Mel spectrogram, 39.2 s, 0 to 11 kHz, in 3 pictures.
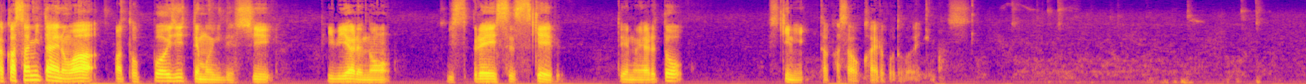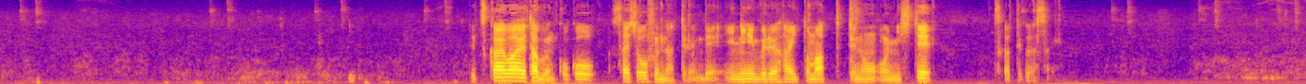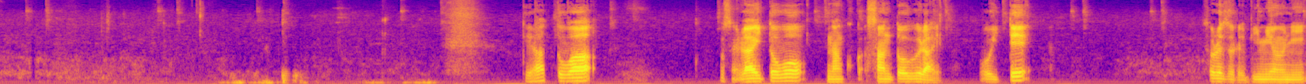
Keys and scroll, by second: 11.0 ctrl+z, 11.6 ctrl+z.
